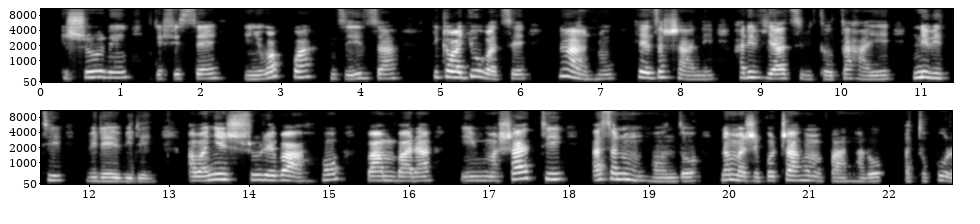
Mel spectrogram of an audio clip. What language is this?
Rundi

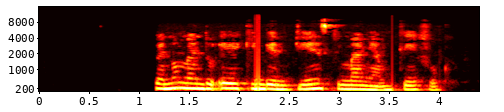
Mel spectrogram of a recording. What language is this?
Yangben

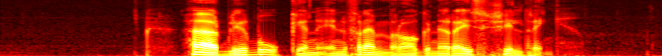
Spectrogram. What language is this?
Norwegian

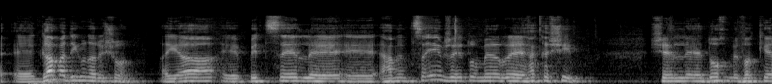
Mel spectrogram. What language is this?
Hebrew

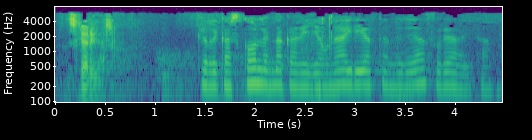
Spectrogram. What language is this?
Basque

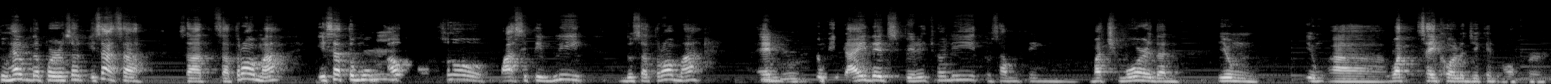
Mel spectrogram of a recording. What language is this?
Filipino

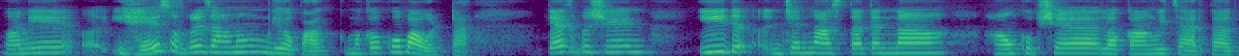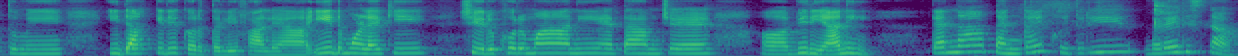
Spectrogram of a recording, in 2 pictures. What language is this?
Konkani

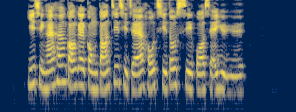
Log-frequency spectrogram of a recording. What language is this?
Cantonese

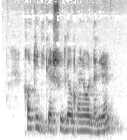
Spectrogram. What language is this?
Central Kurdish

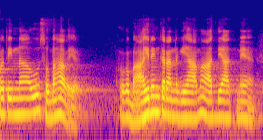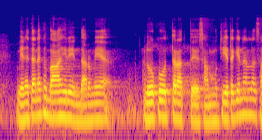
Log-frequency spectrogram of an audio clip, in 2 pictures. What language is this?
Sinhala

